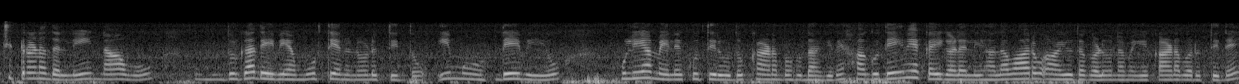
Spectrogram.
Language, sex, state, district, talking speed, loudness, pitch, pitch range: Kannada, female, Karnataka, Dakshina Kannada, 85 wpm, -27 LUFS, 230 Hz, 215-255 Hz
